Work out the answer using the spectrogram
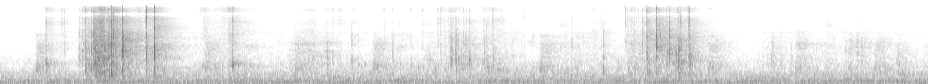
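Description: Biting into and chewing a crisp mini lentil samosa: two short crunching sounds, about a second in and again near five seconds in.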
